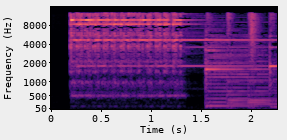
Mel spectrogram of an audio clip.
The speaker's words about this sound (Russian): У меня зазвонил телефон.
